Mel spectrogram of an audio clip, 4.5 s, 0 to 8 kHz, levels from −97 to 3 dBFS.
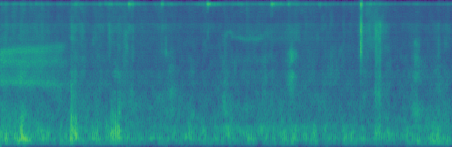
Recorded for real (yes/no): no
